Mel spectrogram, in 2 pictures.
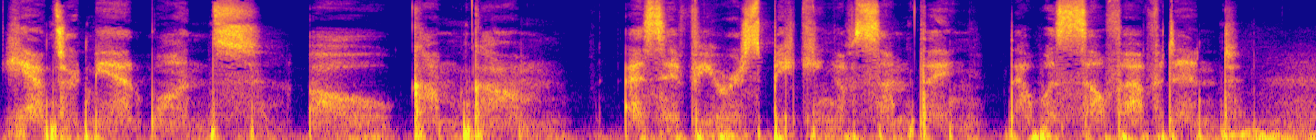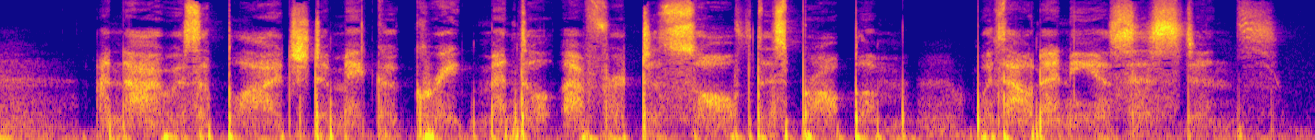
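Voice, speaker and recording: Soft-spoken whispering at a moderate pace comes over noticeable background noise. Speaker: reader of a children's book. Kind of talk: audiobook read-aloud. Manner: soft whispered storybook reading.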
